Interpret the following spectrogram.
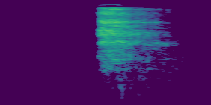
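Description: A man's audible breath into a close microphone, starting about a second in and fading out within under a second.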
